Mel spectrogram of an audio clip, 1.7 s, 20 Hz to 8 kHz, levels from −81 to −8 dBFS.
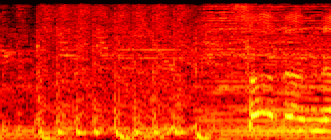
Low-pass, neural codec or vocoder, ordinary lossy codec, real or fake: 7.2 kHz; none; MP3, 64 kbps; real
